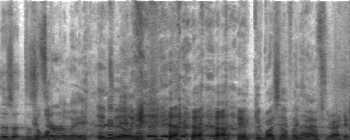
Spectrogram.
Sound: both laugh

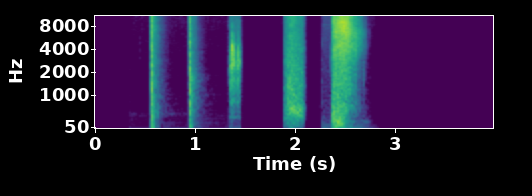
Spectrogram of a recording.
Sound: playful sound effect

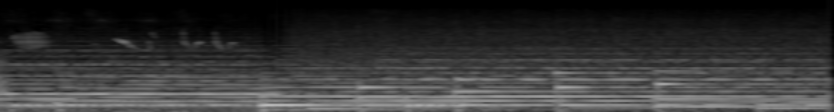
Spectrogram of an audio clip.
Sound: sound of rushing water

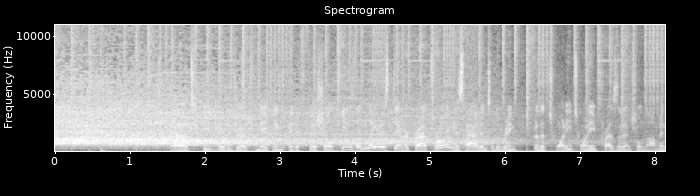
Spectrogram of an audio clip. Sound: cheers and Applause

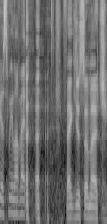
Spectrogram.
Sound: laughing

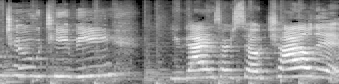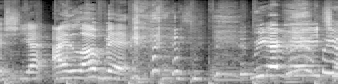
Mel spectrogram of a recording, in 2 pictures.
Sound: laughs

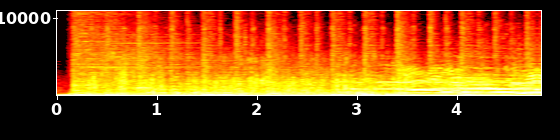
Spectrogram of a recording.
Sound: upbeat music; wind whirling; crowd cheering

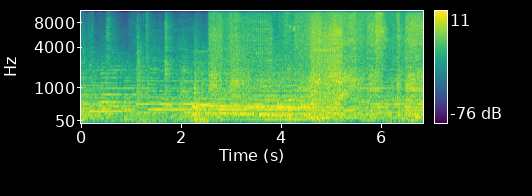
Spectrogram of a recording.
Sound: pit tool noises

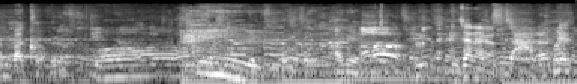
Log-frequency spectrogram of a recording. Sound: clearing his voice

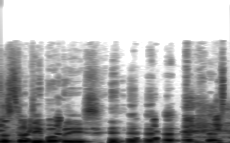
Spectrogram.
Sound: laughter

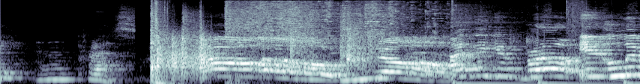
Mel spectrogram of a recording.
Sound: glass shattering

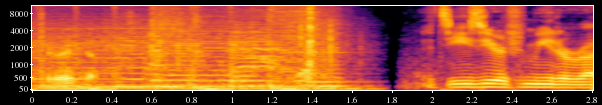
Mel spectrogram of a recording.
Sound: golf club cracks

